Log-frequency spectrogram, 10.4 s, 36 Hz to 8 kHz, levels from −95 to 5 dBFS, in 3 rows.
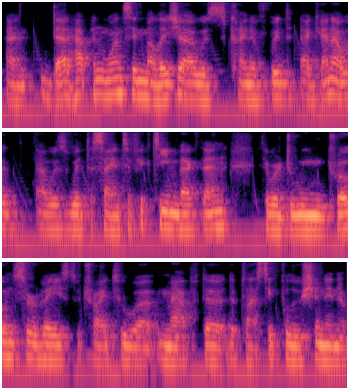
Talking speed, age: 220 wpm, 20-39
